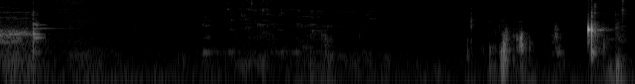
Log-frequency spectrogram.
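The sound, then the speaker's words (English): Quiet sounds of someone drinking water: a soft sip at the start, a pause, then a cluster of wet gulps and swallowing clicks near the end. “Or, like, you hear me drink water like I am currently right now about to do.”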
